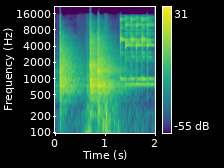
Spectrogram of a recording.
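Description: Metal taps on tap shoes striking a wooden practice board: four sharp strikes in about a second, the forward stamp, shuffle and pull-back of a pullback step. Just after them comes a bright, glittering electronic chime, an edited sound effect.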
